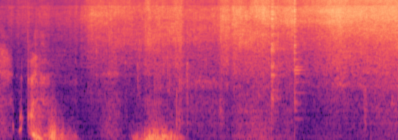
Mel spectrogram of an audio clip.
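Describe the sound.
Cavolo nero kale frying in a pan gives a steady, bright sizzle throughout, broken by a few low stirring thumps and scrapes.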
